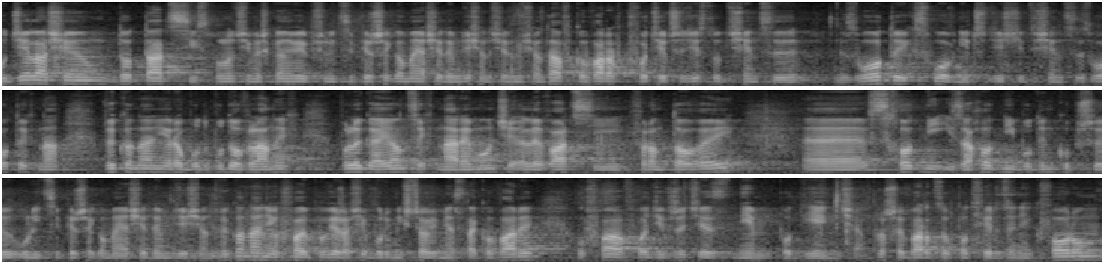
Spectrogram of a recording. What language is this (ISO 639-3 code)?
pol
